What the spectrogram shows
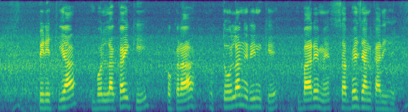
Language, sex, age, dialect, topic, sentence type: Magahi, male, 25-30, Western, banking, statement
